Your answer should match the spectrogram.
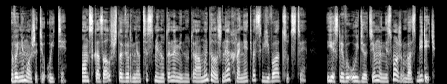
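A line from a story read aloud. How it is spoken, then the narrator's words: Plain. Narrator (Russian): сказал Ривера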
